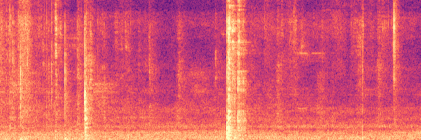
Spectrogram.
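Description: Small clicks and taps of wires and parts being handled inside an opened plastic speaker housing, with one louder sharp click a little over two seconds in.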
